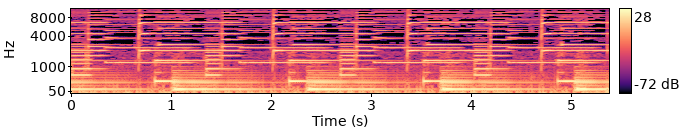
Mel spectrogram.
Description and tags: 9oBpM FLoWErS Evil Creams - 3
A very strange loop with xylophone and synth brass. Loopable @90bpm.
90bpm, experimental, loop, novelty, weird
